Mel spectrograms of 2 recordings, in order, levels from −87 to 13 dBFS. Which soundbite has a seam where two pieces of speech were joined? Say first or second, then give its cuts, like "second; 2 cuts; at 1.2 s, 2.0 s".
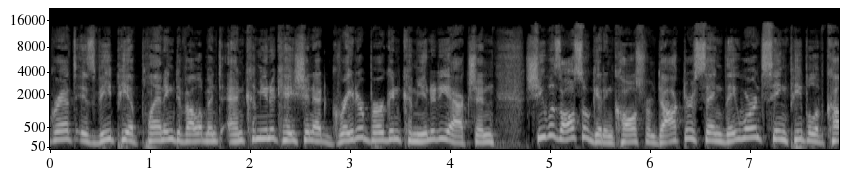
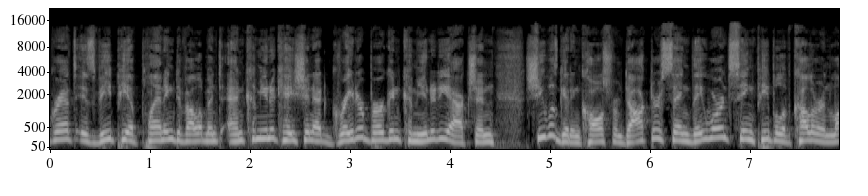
second; 1 cut; at 5.1 s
